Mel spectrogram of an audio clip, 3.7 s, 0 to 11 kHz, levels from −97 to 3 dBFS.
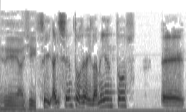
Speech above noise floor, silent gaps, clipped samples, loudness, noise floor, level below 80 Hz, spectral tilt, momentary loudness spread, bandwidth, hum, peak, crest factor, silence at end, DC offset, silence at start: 20 dB; none; under 0.1%; -25 LUFS; -44 dBFS; -44 dBFS; -4 dB/octave; 7 LU; 8 kHz; none; -12 dBFS; 14 dB; 0 s; under 0.1%; 0 s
